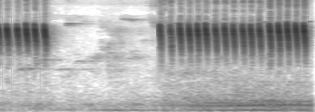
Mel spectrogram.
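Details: Ciblek sawah, the bar-winged prinia, in a provoking song aimed at a rival: a quick burst of high ticking notes, a second of near silence, then a renewed rapid train of dry clicks.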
